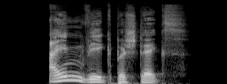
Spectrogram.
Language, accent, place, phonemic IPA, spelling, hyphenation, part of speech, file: German, Germany, Berlin, /ˈaɪ̯nˌveːkbəˌʃtɛks/, Einwegbestecks, Ein‧weg‧be‧stecks, noun, De-Einwegbestecks.ogg
- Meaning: genitive singular of Einwegbesteck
